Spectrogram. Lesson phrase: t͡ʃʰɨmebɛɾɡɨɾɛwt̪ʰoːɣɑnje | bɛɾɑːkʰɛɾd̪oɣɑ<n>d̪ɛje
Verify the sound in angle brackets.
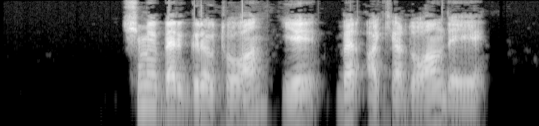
correct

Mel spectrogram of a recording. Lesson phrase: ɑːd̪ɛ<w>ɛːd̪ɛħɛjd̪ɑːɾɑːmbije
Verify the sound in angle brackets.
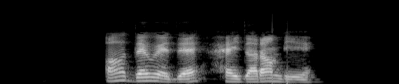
correct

